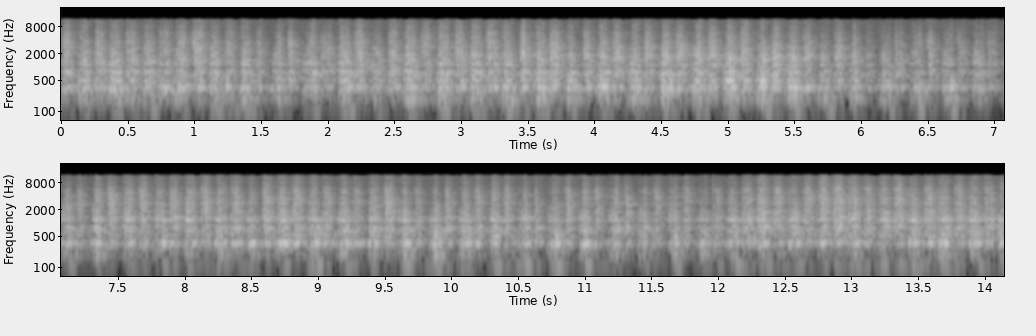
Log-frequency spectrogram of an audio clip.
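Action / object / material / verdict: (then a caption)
scrape / cardboard box lid with scratch-off film / cardboard / none. A coin held between the fingers scrapes the grey scratch-off film on a hollow cardboard box lid in repeated short strokes. The result is a dry, raspy scratching that runs almost without a break at a steady level, with a slight hollow midrange resonance from the box.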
